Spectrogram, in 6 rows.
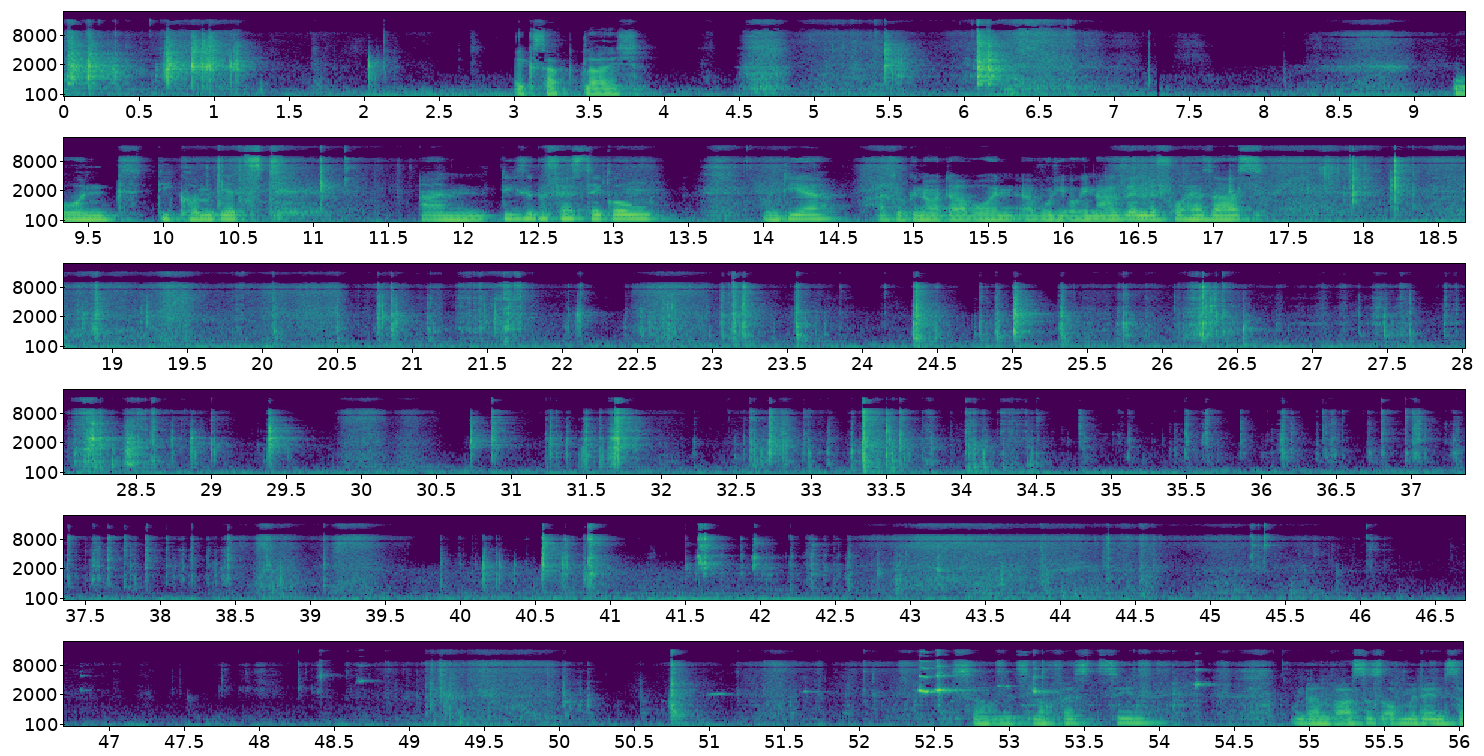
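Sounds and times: small clicks and clatters of parts: 20.0s - 29.6s, 30.7s - 43.2s, 43.9s - 52.7s.

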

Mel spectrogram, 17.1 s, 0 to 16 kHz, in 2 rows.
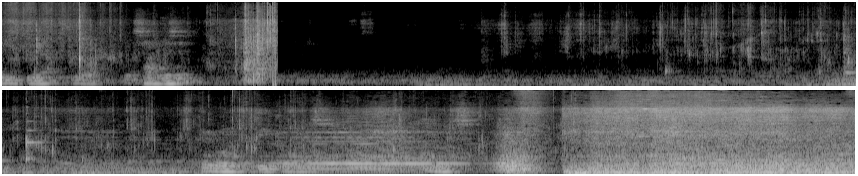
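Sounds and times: wooden spoon stirring: 5.0s - 14.3s
water pouring into a glass bowl: 5.7s - 14.4s.

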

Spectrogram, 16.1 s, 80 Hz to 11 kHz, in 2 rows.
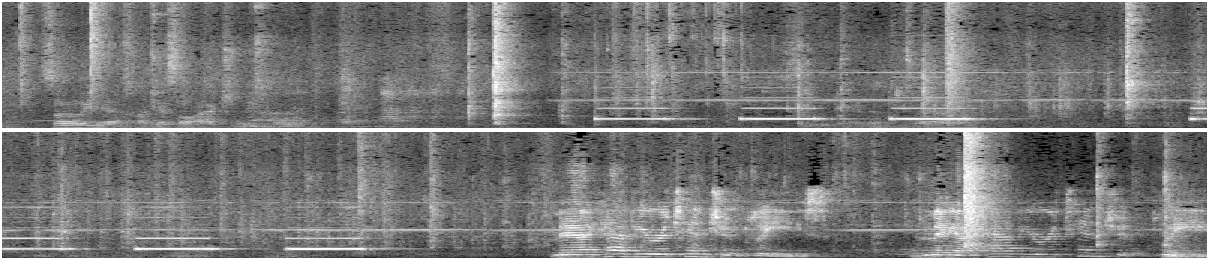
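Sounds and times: fire alarm beeps: 3.6s - 16.0s
fire alarm pull station click: 3.7s - 11.7s.

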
